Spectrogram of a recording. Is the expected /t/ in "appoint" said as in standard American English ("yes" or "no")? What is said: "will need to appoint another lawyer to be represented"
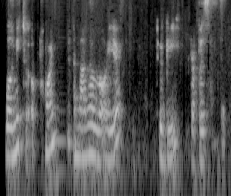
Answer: yes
